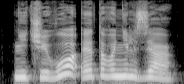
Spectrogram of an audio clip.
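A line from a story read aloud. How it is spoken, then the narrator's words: Irritated official's tone. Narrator (Russian): сказал старший советник суда раздраженным тоном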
